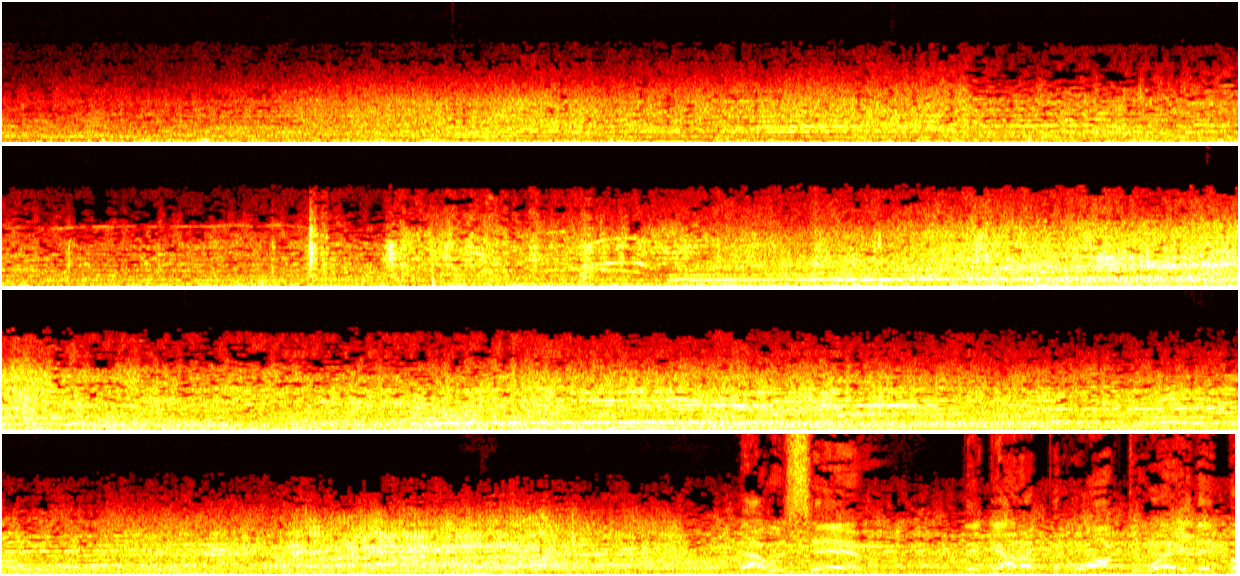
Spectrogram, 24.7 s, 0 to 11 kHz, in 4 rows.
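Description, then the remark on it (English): Racing motorcycles speed along a track at over 100 miles an hour into a turn just after the start, their high engine whines rising and falling in pitch as they pass. Heavy wind rush runs throughout, with indistinct voices underneath. “I know that they were over 100 miles an hour going into that turn.”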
